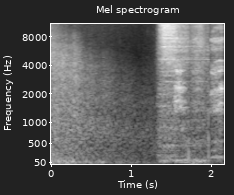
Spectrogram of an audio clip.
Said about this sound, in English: Tim Shaw heard the shot and kept running, his ear ringing with the sound.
